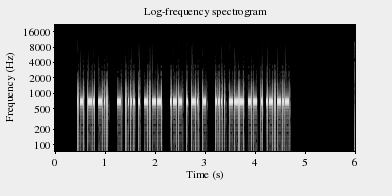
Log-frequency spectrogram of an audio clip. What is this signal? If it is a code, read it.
Morse code, heard as a keyed tone, about 44 wpm, 700 Hz. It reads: AND THEY WENT HOME.
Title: Sentences from Top 200 Words 45wpm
